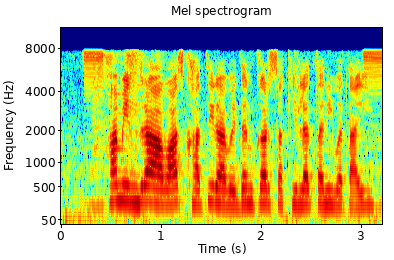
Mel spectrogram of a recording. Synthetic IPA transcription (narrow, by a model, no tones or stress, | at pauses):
hamind̪ɾaːʋad͡zkʰat̪iːɾaʋed̪ənkəɾsəkʰilat̪əniːbət̪aiː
